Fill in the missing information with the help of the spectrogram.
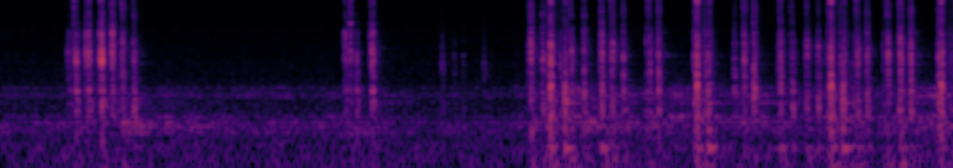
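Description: Fingertips with long painted nails type on a white, backlit, full-size plastic retro mechanical keyboard with a pink flower theme and round typewriter-style plastic keycaps, resting on a fluffy mat. A short burst of bright, crisp clacks comes first, then a brief flurry after a pause. From about four seconds on, the typing runs steadily to the end, each keystroke dry and quick with almost no ring.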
